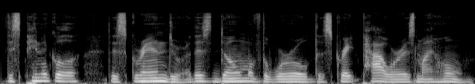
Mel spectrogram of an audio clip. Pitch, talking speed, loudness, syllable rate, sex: 130 Hz, 190 wpm, -17 LUFS, 4.3 syllables/s, male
